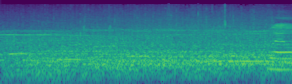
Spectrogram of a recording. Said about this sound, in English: Booing again, I think, not so much booing Sabalenka, I think booing actually the lack of handshake, not quite understanding the dynamics at play.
